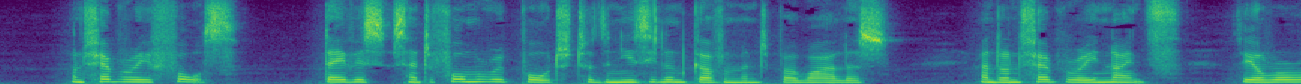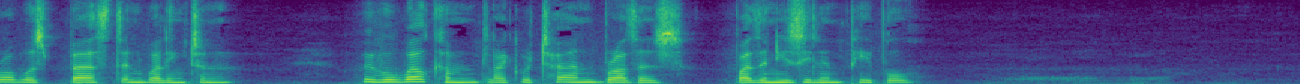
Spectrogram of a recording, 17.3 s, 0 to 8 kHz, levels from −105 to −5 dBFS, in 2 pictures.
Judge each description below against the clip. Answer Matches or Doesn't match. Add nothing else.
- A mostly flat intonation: Matches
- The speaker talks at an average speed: Doesn't match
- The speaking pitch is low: Doesn't match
